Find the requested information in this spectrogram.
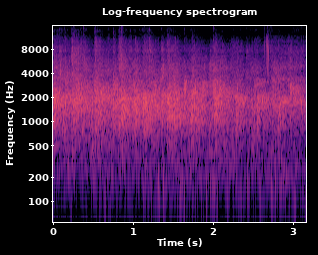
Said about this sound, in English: Can we give them a round of applause for doing that?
